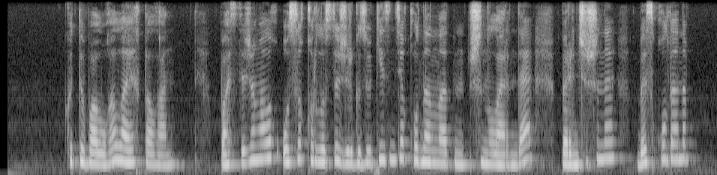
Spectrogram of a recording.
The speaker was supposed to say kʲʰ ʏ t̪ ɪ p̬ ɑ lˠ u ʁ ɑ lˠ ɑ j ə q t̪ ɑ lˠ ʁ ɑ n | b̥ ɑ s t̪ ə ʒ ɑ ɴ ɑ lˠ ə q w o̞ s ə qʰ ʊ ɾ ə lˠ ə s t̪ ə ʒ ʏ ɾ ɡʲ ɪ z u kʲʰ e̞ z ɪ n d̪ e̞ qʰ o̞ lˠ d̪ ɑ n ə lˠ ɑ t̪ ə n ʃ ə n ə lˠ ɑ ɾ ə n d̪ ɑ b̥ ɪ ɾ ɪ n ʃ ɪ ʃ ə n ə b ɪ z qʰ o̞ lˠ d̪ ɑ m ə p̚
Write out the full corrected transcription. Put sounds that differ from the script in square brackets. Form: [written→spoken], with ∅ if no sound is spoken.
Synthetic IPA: kʲʰ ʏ t̪ ɪ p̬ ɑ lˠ u ʁ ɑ lˠ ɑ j ə q t̪ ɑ lˠ ʁ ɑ n | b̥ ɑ s t̪ ə ʒ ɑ ɴ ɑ lˠ ə q w o̞ s ə qʰ ʊ ɾ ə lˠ ə s t̪ ə ʒ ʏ ɾ ɡʲ ɪ z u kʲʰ e̞ z ɪ n d̪ e̞ qʰ o̞ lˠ d̪ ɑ n ə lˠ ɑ t̪ ə n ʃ ə n ə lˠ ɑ ɾ ə n d̪ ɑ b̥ ɪ ɾ ɪ n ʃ ɪ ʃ ə n ə b ɪ z qʰ o̞ lˠ d̪ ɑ [m→n] ə p̚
